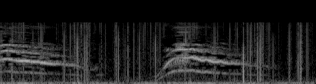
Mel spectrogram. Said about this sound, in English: I wonder what that cat was doing here. Probably mascot for a regiment of witches.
